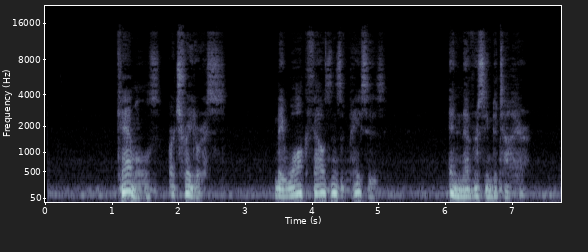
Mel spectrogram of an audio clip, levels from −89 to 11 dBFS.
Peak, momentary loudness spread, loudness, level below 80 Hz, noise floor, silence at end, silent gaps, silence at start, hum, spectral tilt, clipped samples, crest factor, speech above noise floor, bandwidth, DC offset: -4 dBFS; 19 LU; -23 LUFS; -44 dBFS; -49 dBFS; 0.1 s; none; 0.15 s; none; -7 dB/octave; under 0.1%; 20 dB; 27 dB; 14 kHz; under 0.1%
